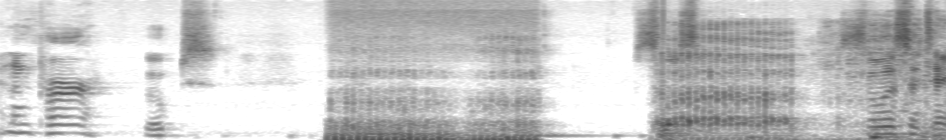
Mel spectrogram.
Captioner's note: cat purring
